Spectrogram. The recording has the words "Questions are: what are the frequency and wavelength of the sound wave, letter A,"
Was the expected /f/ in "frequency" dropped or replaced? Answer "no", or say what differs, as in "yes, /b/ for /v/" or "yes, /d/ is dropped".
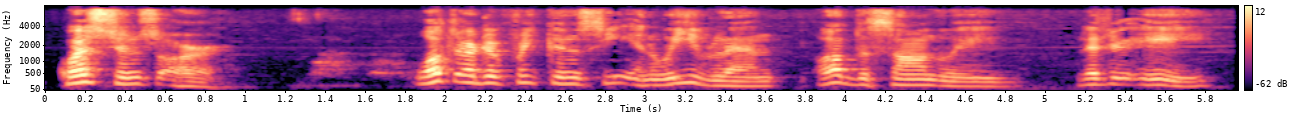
no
